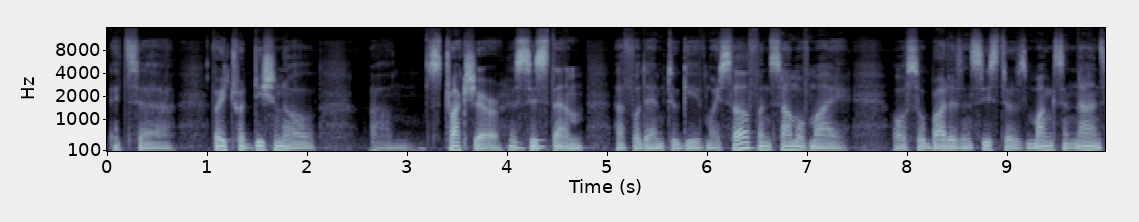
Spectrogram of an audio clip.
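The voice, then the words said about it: Sweet foreign accent. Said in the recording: “They can hear your sweet accent.”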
